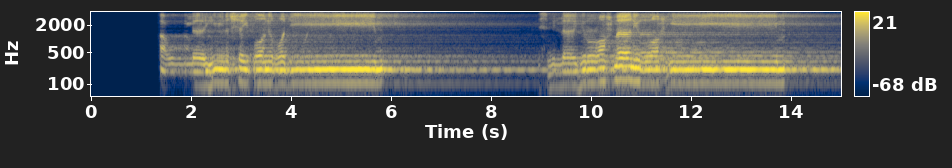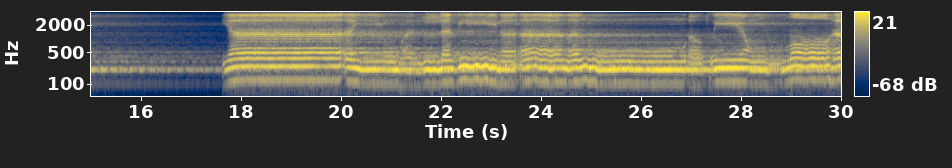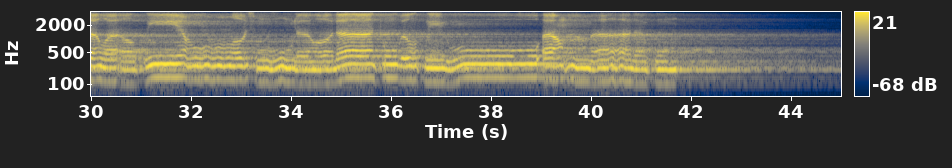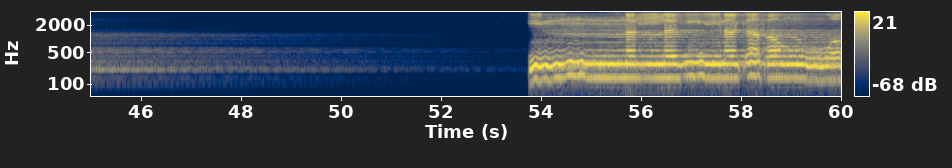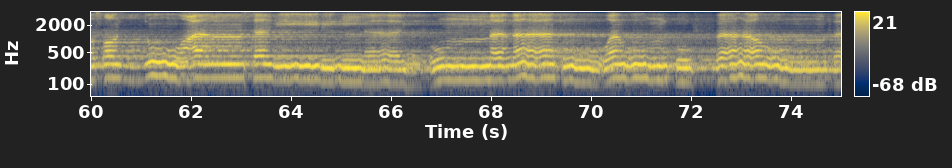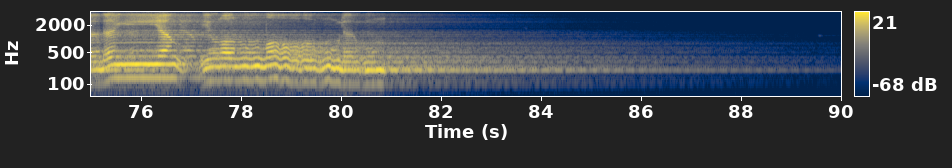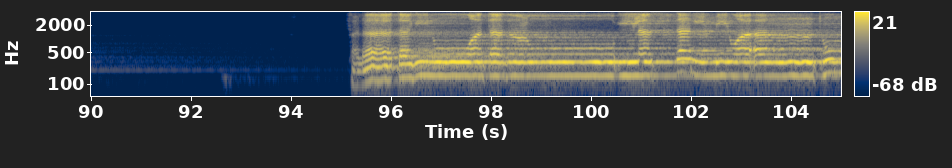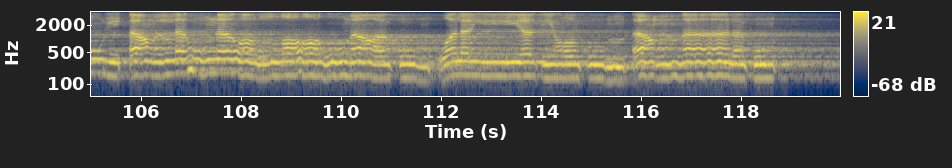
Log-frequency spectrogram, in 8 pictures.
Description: Reciter Mahmoud Khaleel El Hussary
